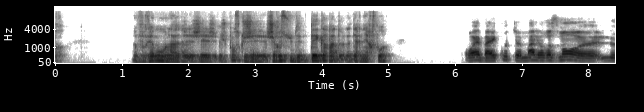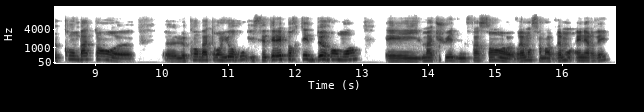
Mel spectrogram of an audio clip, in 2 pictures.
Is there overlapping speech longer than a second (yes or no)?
no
